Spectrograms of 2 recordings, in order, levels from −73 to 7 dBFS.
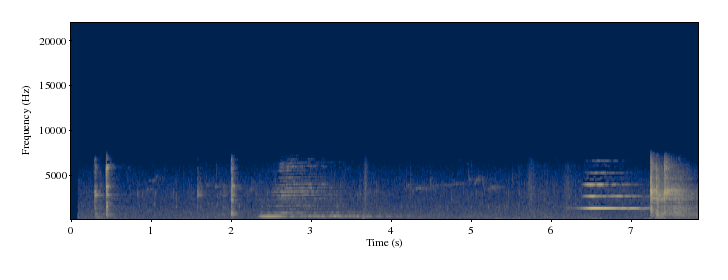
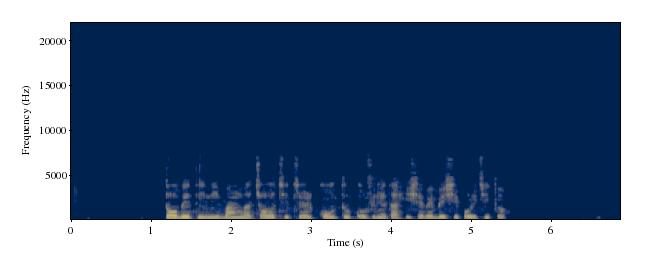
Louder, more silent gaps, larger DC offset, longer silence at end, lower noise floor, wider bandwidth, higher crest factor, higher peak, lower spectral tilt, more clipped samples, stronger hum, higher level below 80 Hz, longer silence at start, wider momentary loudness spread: about the same, -21 LUFS vs -23 LUFS; neither; neither; second, 0 s vs 1.45 s; second, -46 dBFS vs -81 dBFS; about the same, 7.6 kHz vs 7.4 kHz; first, 26 dB vs 20 dB; first, 0 dBFS vs -4 dBFS; second, 1.5 dB/octave vs -7.5 dB/octave; neither; neither; first, -56 dBFS vs -66 dBFS; second, 0.15 s vs 1.2 s; first, 27 LU vs 8 LU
